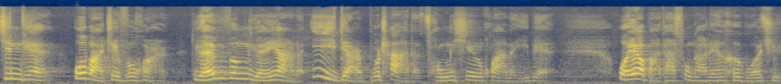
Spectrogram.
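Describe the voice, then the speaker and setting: A high-pitched man at a moderate pace, with big swings in loudness. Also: lively intonation. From Hunan, China. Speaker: painter. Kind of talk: interview. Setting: studio.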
